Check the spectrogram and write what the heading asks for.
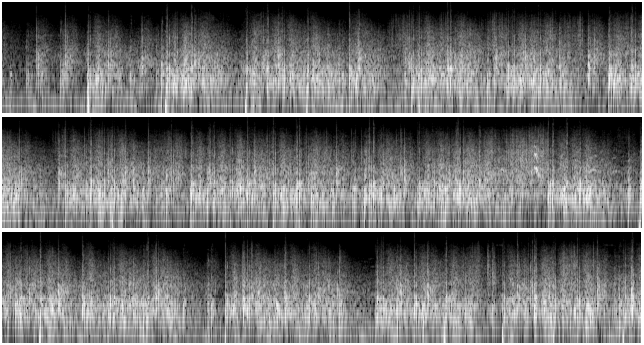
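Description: Aerial fireworks display: a rapid, almost unbroken barrage of shell bursts and crackling, with a few short lulls.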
